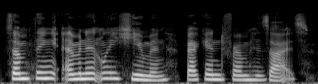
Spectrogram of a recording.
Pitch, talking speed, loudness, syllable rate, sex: 235 Hz, 130 wpm, -16 LUFS, 5.2 syllables/s, female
